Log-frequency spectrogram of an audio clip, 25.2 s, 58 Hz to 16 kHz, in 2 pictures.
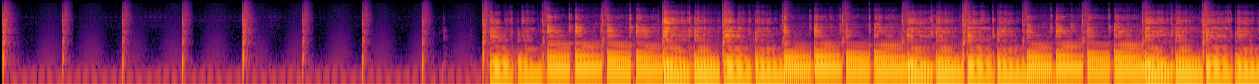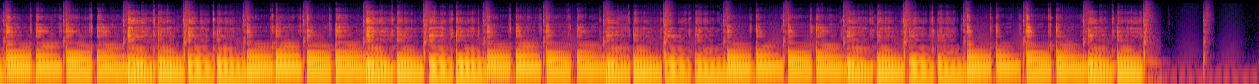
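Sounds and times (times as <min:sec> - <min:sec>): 
guitar playing a basic exercise: 0:04.8 - 0:24.2.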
